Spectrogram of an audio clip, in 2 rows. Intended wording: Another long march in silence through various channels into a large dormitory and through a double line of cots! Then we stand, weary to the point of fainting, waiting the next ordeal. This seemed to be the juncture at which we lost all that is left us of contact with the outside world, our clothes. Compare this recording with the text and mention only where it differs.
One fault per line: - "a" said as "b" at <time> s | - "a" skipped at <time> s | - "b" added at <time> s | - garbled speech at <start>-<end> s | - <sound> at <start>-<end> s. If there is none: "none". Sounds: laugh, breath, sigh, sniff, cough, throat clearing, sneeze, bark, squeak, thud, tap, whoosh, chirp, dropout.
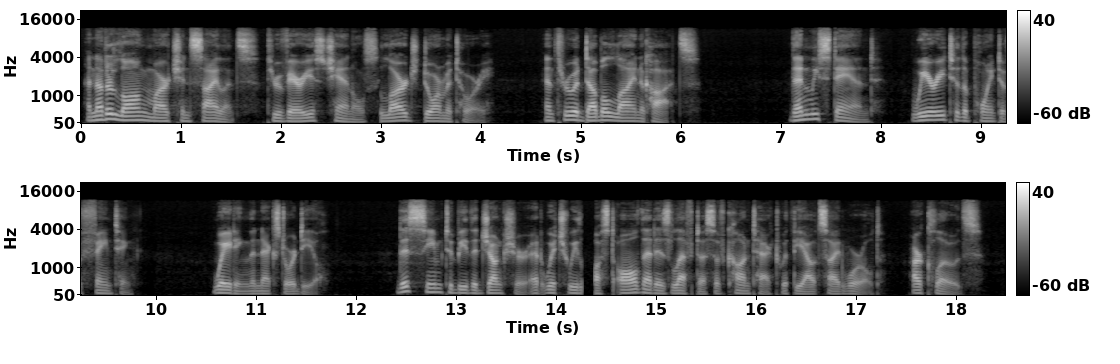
- "into" skipped at 3.0 s
- "of" skipped at 5.6 s
- dropout at 14.3-14.4 s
